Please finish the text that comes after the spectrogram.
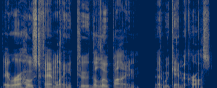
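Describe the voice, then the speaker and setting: A man improvising in-character dialogue in a tabletop game in a formal, deliberate, businesslike manner. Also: low-pitched, vocal fry, a little mellow, no echo, clean studio sound. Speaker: player in a tabletop role-playing game.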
